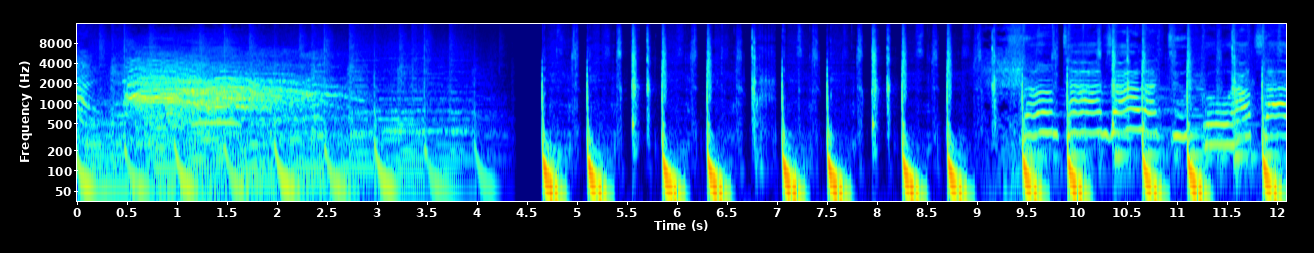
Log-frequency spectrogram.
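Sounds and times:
children shouting together: 0:00.0 - 0:03.0
children's song with drum beat: 0:04.7 - 0:12.0.

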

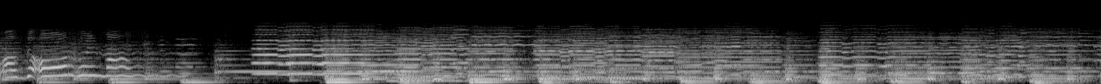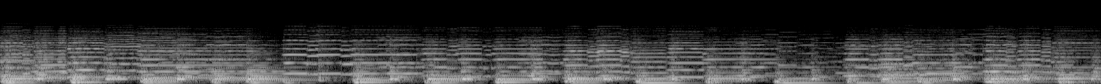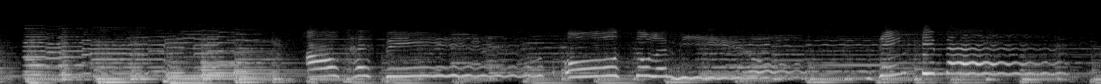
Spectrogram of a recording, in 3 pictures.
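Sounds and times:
dance orchestra playing foxtrot: 0:02.1 - 0:33.0.

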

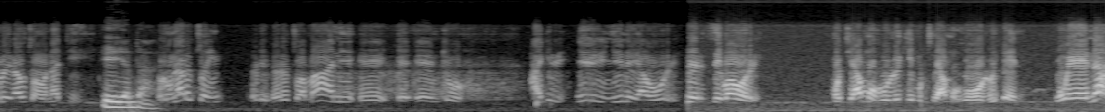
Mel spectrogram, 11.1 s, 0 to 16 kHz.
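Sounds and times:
person talking: 0:01.0 - 0:01.7.

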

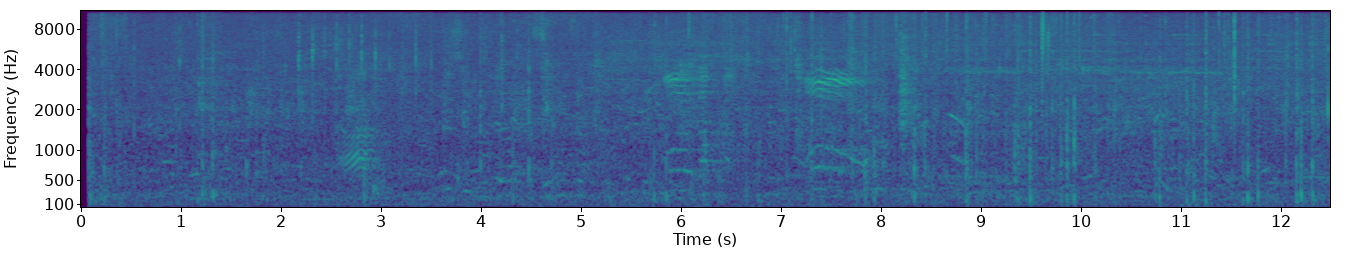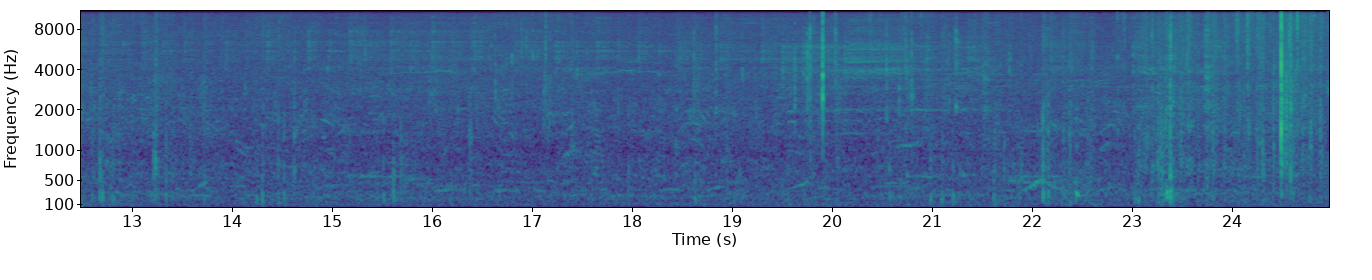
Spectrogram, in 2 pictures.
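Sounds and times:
people talking: 0:00.1 - 0:24.9.

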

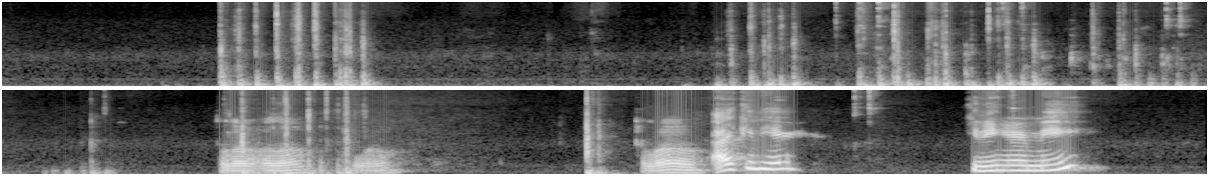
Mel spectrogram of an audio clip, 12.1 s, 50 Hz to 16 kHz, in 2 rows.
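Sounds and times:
typing on keyboard: 0:01.1 - 0:01.9, 0:03.6 - 0:06.6, 0:07.2 - 0:08.0, 0:09.0 - 0:09.2.

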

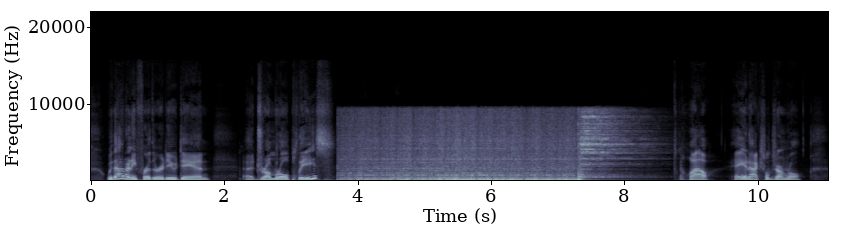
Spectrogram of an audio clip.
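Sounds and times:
snare drum roll: 0:03.7 - 0:08.4
cymbal crash ringing: 0:03.7 - 0:08.7.

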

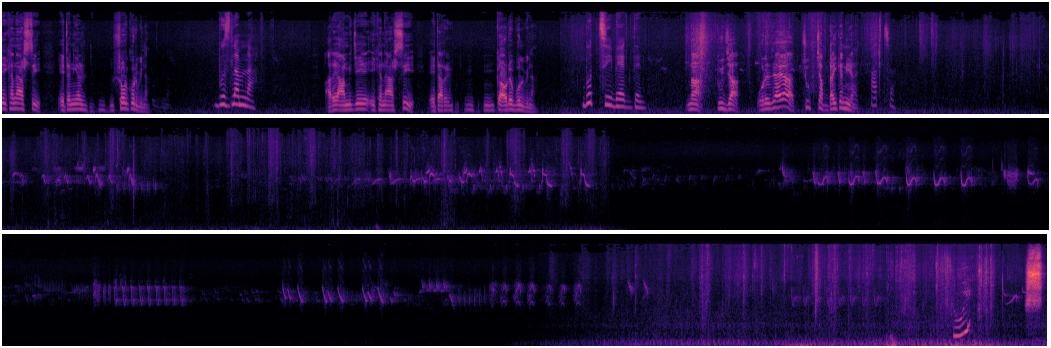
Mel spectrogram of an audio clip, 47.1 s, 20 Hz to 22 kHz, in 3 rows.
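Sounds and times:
small birds chirping: 0:08.6 - 0:14.0, 0:14.7 - 0:47.0.

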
